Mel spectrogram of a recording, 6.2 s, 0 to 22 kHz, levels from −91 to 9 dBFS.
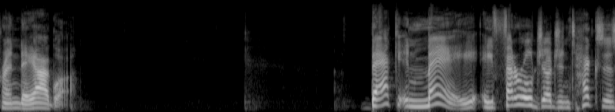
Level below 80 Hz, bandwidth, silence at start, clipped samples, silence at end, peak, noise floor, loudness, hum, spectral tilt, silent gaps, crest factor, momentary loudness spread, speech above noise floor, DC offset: -74 dBFS; 16.5 kHz; 0 s; under 0.1%; 0 s; -4 dBFS; -88 dBFS; -24 LUFS; none; -3.5 dB/octave; none; 22 dB; 8 LU; 64 dB; under 0.1%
